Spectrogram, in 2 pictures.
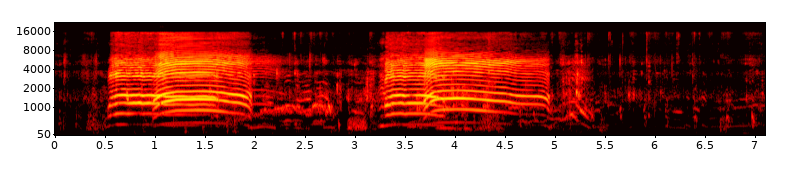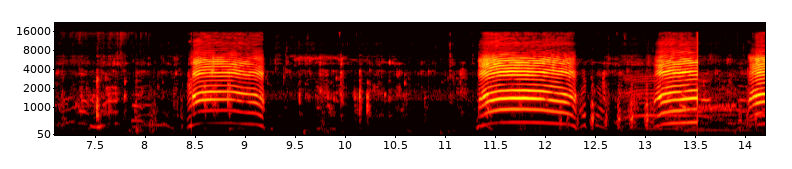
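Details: Sheep and lambs, lambs suckling milk: loud vibrato bleats spaced irregularly, roughly every two to three seconds at first, then after a quiet stretch, several more, the last ones short and clipped.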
